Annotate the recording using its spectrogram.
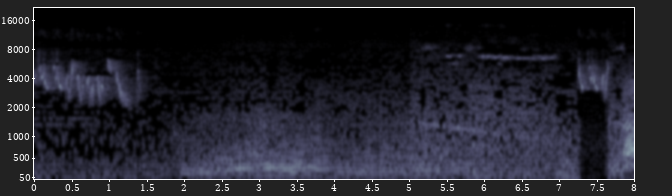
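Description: A bird singing quick runs of falling chirps, one in the first second or so and another shortly before the end, with a low steady hum in between.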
